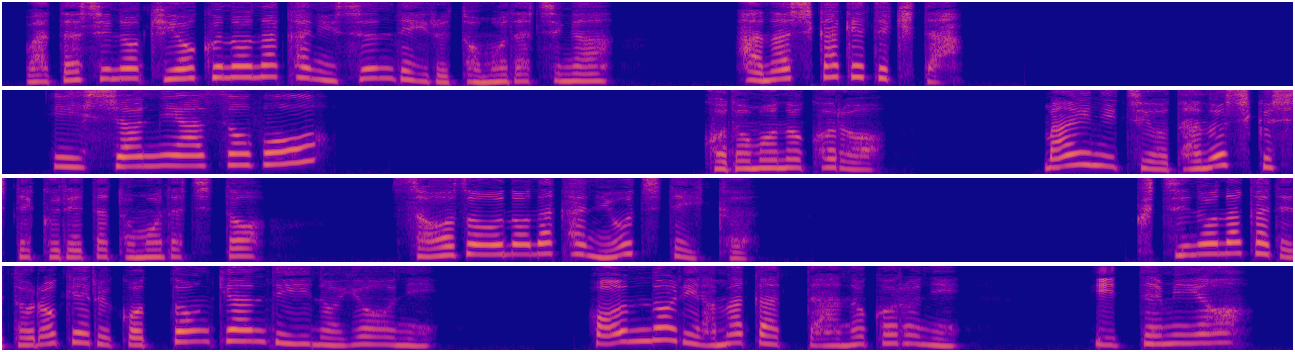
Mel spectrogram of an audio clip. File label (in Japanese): やさしい、儚げな(日本語), ナレーション; 韓国ソウル出身。日本の専門学校、声優養成所を卒業。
